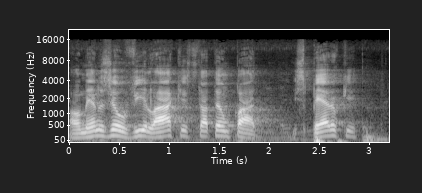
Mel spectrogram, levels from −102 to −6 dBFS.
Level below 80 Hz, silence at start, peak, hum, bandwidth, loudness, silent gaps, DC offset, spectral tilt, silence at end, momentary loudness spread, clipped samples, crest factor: -42 dBFS; 0 s; -2 dBFS; none; 16 kHz; -21 LUFS; none; under 0.1%; -4 dB/octave; 0.15 s; 18 LU; under 0.1%; 20 dB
